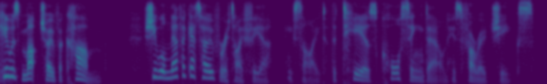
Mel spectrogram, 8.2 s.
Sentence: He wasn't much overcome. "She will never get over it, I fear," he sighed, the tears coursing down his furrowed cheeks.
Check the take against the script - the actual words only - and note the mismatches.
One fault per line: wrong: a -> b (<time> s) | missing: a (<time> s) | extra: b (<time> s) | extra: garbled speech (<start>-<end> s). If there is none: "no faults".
wrong: wasn't -> was (0.1 s)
